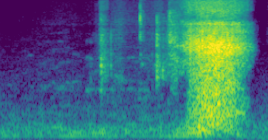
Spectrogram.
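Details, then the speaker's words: An adult who forgot an allergy pill the night before and is sneezing a lot: a few faint nasal clicks, then one sharp hissing burst of air, a single sneeze. "gotta take an allergy pill man i think i forgot it last night sneezing like crazy"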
